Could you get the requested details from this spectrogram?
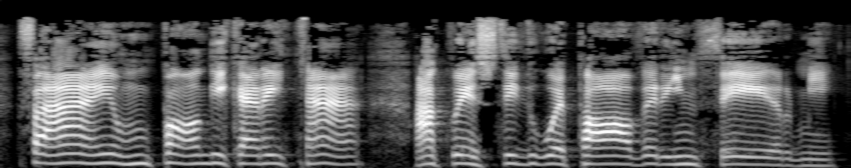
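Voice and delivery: high, pleading whine; sly fox begging in a whimper; whining fox. Acted. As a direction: beg pitifully, fox style. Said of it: "con voce di piagnisteo".

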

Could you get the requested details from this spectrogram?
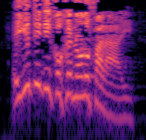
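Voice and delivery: loud, high contradiction; emphatic exclamation. A narrator's reading. Woman contradicting his promise, loudly exclaiming. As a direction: flatly defy him at full voice. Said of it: "esclamò lei".

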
